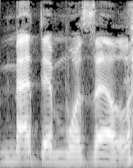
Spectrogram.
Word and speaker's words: Mademoiselle: I appreciate the fact that you said Mademoiselle. – Mademoiselle. – Just threw all those syllables in there like a true Frenchman.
